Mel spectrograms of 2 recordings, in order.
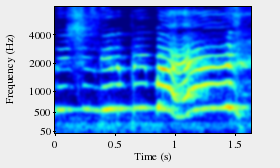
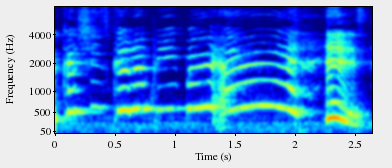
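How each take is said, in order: First: High, loud sobbing wail; mock crying wail. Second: Slow, high, loud whiny wail; mock crying wail. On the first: Mimicking the classmate crying to others, high mock wail. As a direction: wail it like a blubbering kid. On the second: Mimicking the classmate crying to others, slow high mock wail. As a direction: drag it out in a blubbering cry. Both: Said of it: "I remember hearing her say".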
